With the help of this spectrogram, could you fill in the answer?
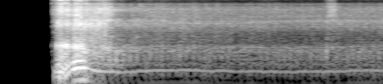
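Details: Small two-stroke trimmer engine after fixing a gasket air leak, with the idle screw backed out by ear. It starts easier and settles into a steady, even buzzing idle with no stumbling or surging. Normal idle.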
